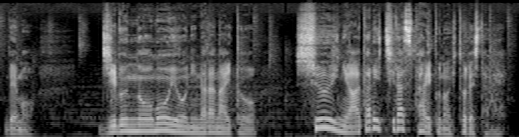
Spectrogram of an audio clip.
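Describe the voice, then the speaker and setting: A man playing a polite, caring artificial intelligence with formal, measured speech in a Japanese audio drama. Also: mid-range voice, sing-song, a little mellow, soft background music, close to an everyday voice. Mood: courteous, calm.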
